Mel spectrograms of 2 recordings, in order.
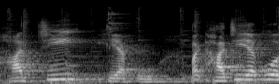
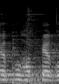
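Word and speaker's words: はっぴゃく: पियाकू, हमारा अगला अपवाद है 800. 800-के हमारा आम तौर पर बोलना यह 8*100 होना चाहिए था। हाची एक याकू है. लेकिन छींक आना। असल में होता क्या है? नहीं। यह गलत है। हम इसे यही कहते हैं। हप्पियाकु.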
